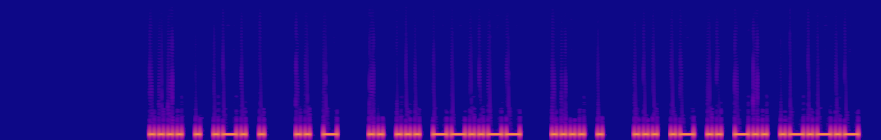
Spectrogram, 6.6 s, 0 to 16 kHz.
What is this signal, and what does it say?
Morse code, heard as a keyed tone, about 34 wpm, 700 Hz. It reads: HERE IT IS, HE SAID.
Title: Sentences from Top 200 Words 35wpm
